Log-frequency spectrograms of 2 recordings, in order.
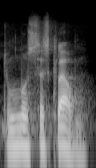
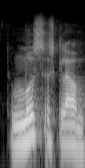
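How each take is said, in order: First: "glauben" weighted with a falling end; stress on glauben. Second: "musst" hit and falling; stress on musst. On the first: Preacher urging believers to trust, stress on "glauben". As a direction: land on "glauben". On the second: Preacher repeating the charge, stress on "musst". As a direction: punch "musst". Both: Shown as a demonstration.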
